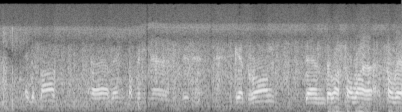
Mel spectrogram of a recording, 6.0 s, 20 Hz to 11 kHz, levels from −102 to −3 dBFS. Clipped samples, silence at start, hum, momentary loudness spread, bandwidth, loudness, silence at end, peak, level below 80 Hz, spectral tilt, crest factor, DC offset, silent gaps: under 0.1%; 0 s; none; 8 LU; 10 kHz; -15 LUFS; 0 s; -2 dBFS; -44 dBFS; -3 dB/octave; 14 dB; 0.1%; none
